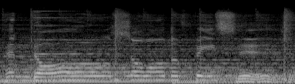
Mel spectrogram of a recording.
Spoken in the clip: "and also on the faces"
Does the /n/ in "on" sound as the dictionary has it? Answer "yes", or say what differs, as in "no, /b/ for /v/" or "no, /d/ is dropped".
no, /l/ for /n/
